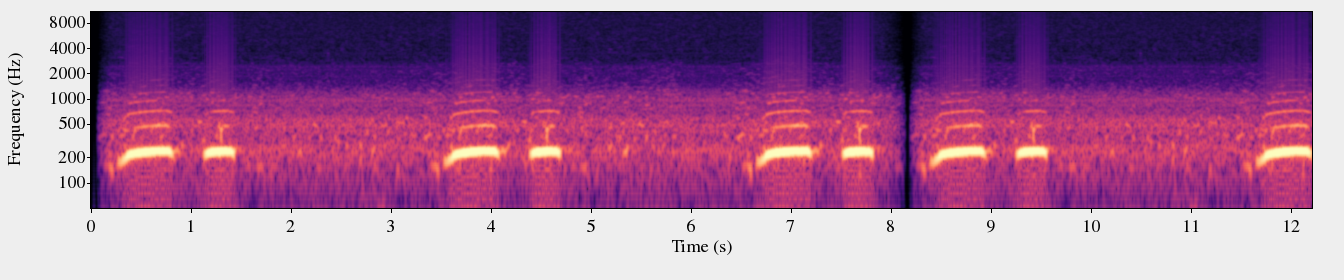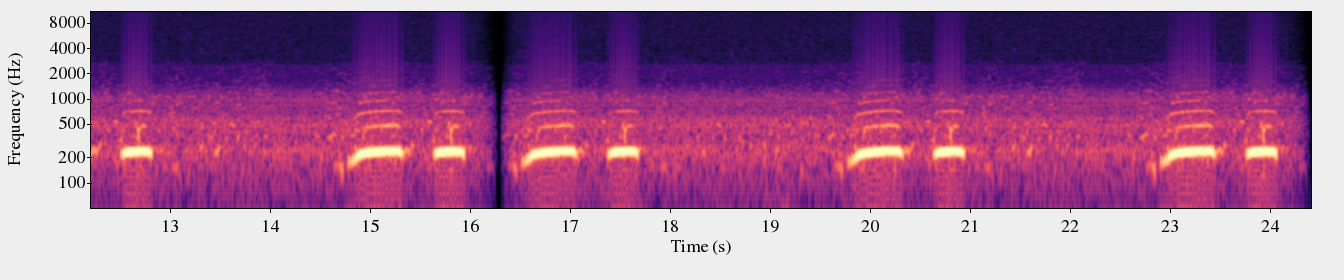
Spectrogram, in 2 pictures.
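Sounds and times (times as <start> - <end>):
Rufous owl calling: 0.2 - 1.6, 3.4 - 4.8, 6.5 - 9.7, 11.6 - 12.9, 14.7 - 17.8, 19.6 - 21.2, 22.7 - 24.2.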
